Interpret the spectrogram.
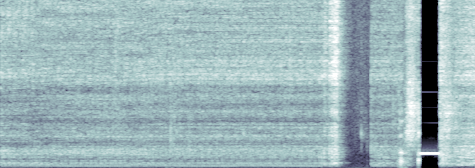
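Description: A recorded car engine played back for the guessing game, running steadily at idle. About five seconds in it fades and cuts out. Near the end comes a short single-tone bleep.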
